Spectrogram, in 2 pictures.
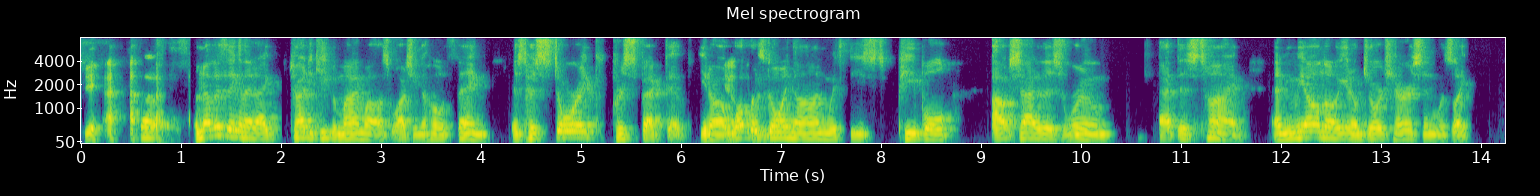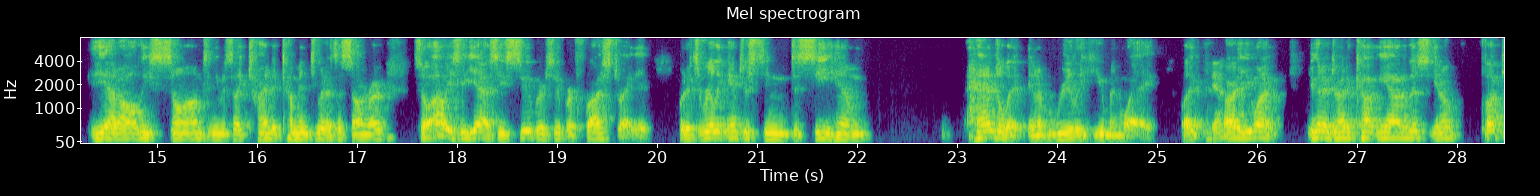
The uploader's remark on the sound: Remote Zoom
